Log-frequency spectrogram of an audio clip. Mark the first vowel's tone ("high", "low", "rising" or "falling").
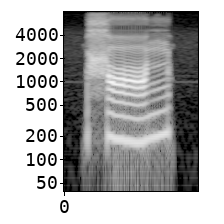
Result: low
